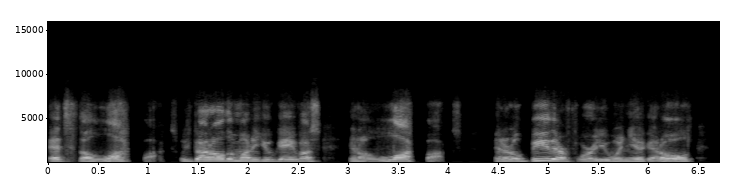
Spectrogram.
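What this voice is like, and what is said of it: Imitates another person's voice. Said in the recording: “bad Al Gore impersonation ... very bad impersonation”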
